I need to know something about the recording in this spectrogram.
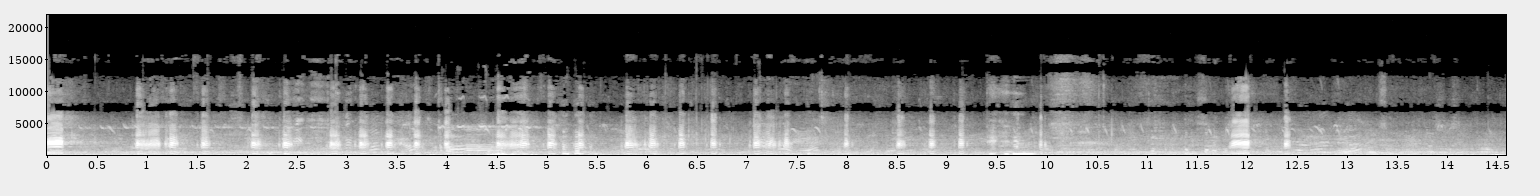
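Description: Ducklings peep in quick, high chirps close by.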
